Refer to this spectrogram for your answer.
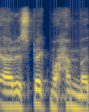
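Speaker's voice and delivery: ordinary delivery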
